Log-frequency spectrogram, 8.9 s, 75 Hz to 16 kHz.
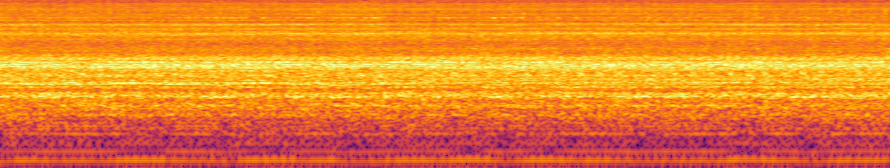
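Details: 1966 Chevrolet C20 with 292 inline six, first run after rebuild, idle mixture tuned by vacuum gauge; slow, even idle with steady low rumble, no misses or knocks; vacuum about 17, rings still seating; normal idle.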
